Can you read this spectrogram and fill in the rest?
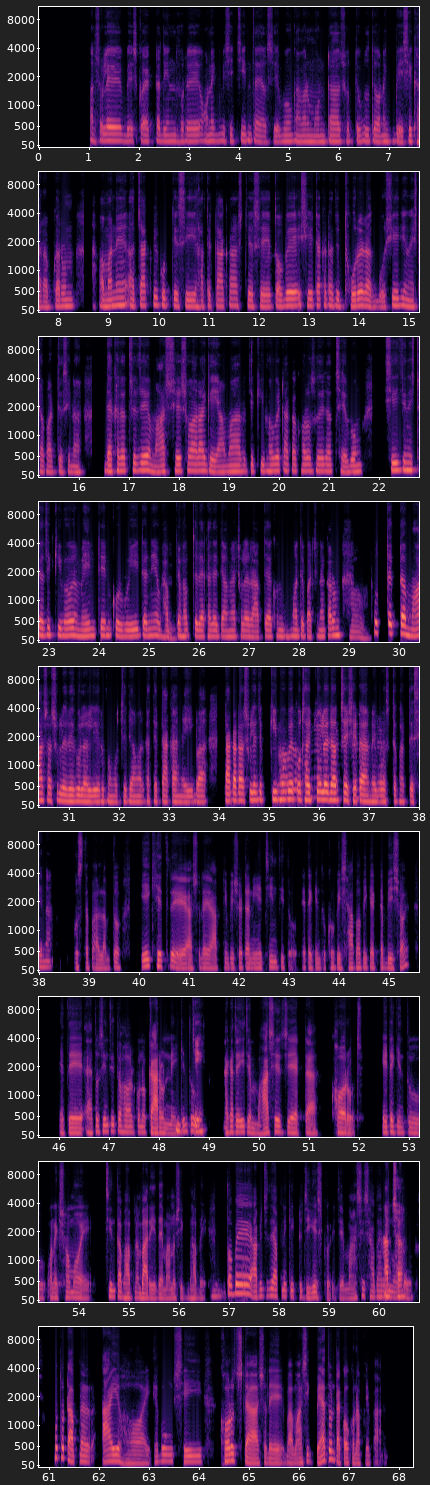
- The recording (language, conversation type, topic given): Bengali, advice, মাস শেষ হওয়ার আগেই টাকা শেষ হয়ে যাওয়া নিয়ে কেন আপনার উদ্বেগ হচ্ছে?
- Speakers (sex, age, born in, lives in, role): male, 18-19, Bangladesh, Bangladesh, user; male, 20-24, Bangladesh, Bangladesh, advisor
- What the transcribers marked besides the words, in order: tapping; in English: "regularly"; background speech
